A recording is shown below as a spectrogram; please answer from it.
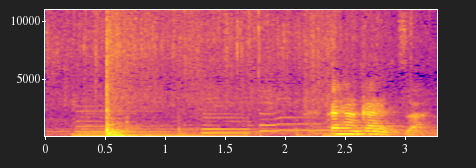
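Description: A flipped scallion breakfast pancake cooks in an electric griddle, giving off a faint, soft sizzle with a few brief louder crackles and a steady tonal background.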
